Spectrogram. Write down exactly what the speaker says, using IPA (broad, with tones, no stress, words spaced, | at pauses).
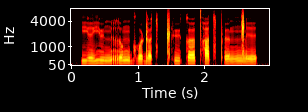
jɪ˨˩˦jy˨˩˦ŋ rʊ˧˥˧ŋɡʱʊ˨˩˦ɖœ˨˩t͡s ǁʰy˨˩˦kœ˧˥˧t̪ʰa˨˦t͡s pʼø˨˩˦ŋŋ͡ǁɪ˨˩˦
